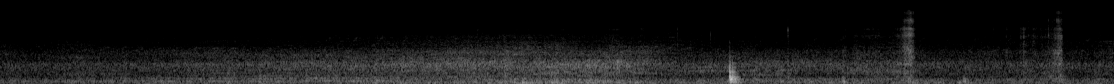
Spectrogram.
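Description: Spatula scraping and spreading expanding spray foam on foam-board insulation, a rustling scrape that builds over the first several seconds, then one sharp knock about seven seconds in and two short clicks near the end.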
